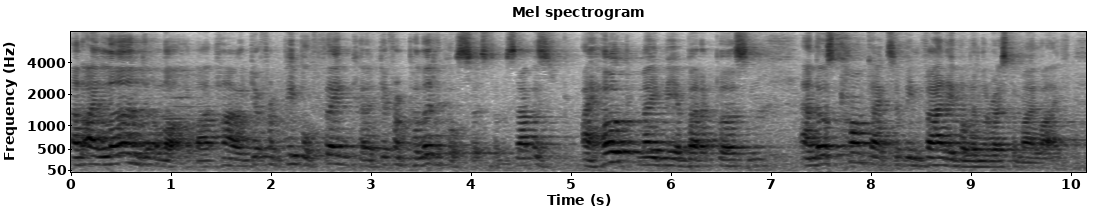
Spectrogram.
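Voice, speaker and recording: An older man, a guest speaker, gives measured, earnest answers to audience questions, with frequent fillers. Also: on the high side, expressive. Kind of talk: lecture-hall Q&A answers. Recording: echoey hall, distant mic, faint noise.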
